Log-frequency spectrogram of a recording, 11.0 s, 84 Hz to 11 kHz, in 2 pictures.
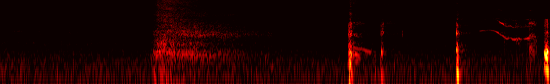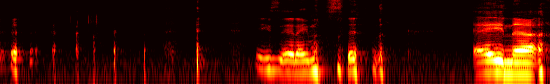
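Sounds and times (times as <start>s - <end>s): man coughing: 3.5s - 4.0s
quiet laughter: 4.6s - 7.6s.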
